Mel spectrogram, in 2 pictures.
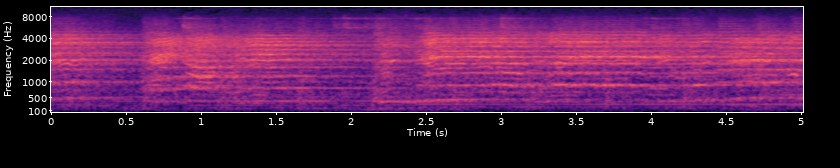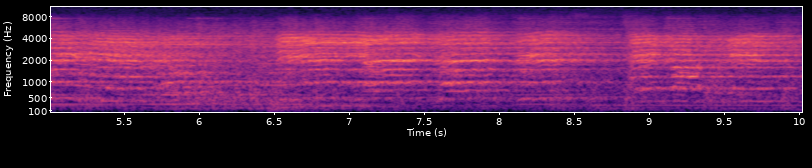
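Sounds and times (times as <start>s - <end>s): choir singing: 0.0s - 10.0s.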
